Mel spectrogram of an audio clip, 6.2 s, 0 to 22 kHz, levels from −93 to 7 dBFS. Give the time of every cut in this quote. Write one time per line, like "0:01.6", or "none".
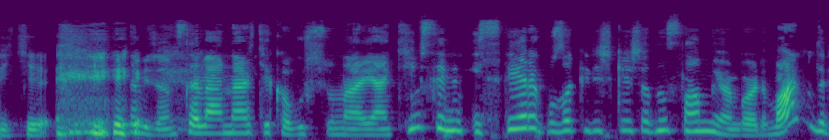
0:01.9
